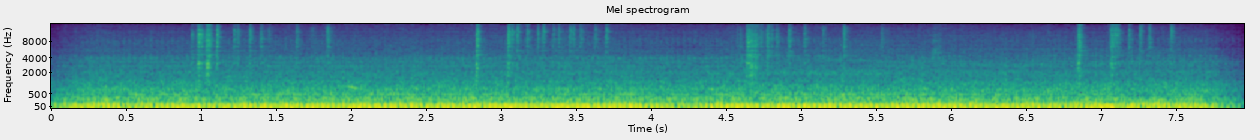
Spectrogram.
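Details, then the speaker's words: New BMW 5 Series sedan, just delivered: brief coin-like metallic clinks over low idle rumble whenever shifting between D, 2 and P, suspected faulty driveshaft. "倪女士说，车子在挂档的过程中总是会发出金属摩擦的声音，就是那个硬币的那种叮叮当当的声音，就是基本上挂档 D 档挂到二档挂到P 档都是有"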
